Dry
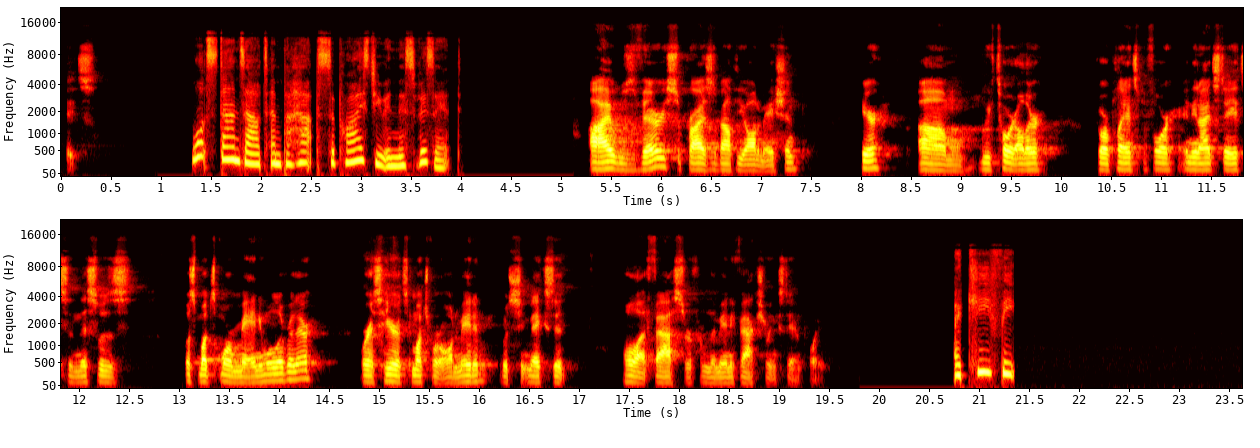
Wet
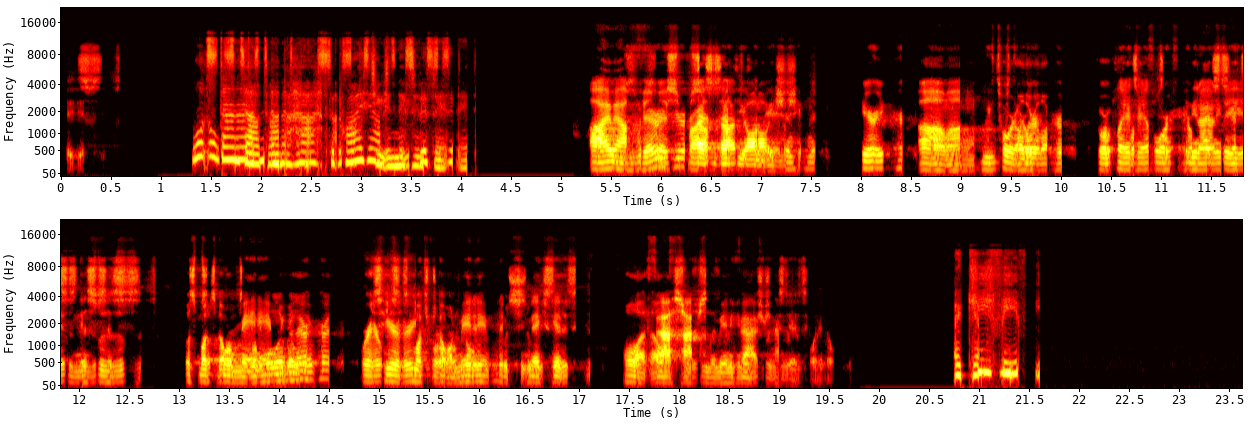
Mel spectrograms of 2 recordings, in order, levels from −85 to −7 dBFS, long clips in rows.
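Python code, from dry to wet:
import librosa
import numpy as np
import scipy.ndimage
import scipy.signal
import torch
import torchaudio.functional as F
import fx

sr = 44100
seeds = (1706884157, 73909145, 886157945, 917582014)

y = fx.reverse_delay(x, sr, ms=145, wet_db=-3.5)
y = fx.graphic_eq_15(y, sr, hz=(100, 250, 630, 1600, 6300), db=(-9, 5, 6, 7, 11), at=(6.36, 7.03))
y = fx.spec_box(y, sr, start_s=17.83, length_s=0.46, low_hz=1200.0, high_hz=3800.0, gain_db=11)
y = F.gain(torch.from_numpy(y), -2.5).numpy()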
